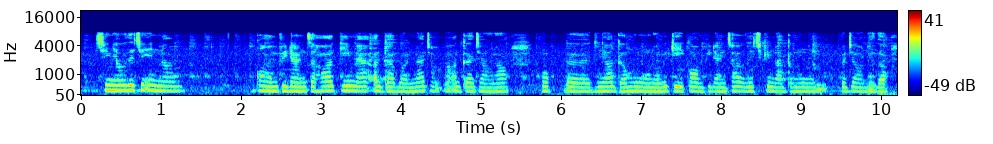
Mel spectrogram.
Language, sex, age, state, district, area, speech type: Dogri, female, 18-30, Jammu and Kashmir, Kathua, rural, spontaneous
